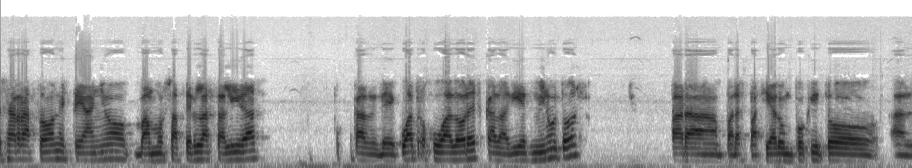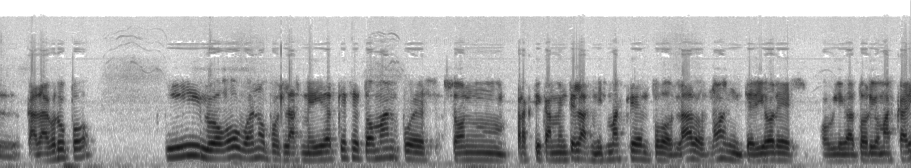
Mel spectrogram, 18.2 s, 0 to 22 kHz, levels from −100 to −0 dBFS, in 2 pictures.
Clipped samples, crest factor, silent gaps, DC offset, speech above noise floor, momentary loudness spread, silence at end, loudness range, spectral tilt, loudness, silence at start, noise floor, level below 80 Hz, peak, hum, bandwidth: under 0.1%; 14 dB; none; under 0.1%; 34 dB; 6 LU; 0 s; 1 LU; -6 dB/octave; -15 LUFS; 0 s; -49 dBFS; -48 dBFS; -2 dBFS; none; 15 kHz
